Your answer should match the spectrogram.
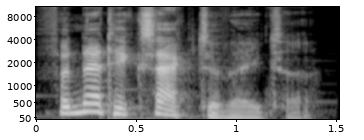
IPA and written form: fə.ˈne.tɪks ˈæk.tɪ.veɪ.tə (phonetics activator)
